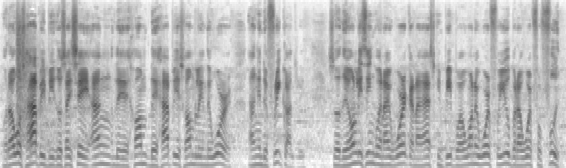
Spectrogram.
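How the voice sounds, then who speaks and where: A middle-aged man from Cuba with a Cuban Spanish accent, telling stories in animated broken English as a podcast guest. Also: a little high, fast. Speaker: podcast guest, cigar business owner. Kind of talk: casual storytelling conversation.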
